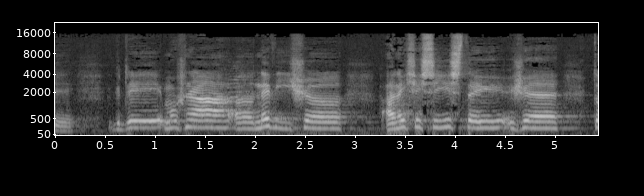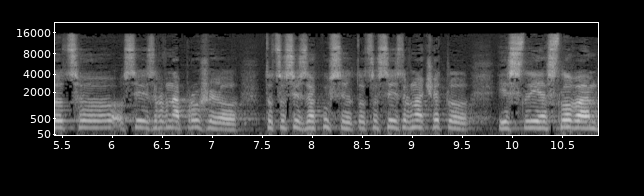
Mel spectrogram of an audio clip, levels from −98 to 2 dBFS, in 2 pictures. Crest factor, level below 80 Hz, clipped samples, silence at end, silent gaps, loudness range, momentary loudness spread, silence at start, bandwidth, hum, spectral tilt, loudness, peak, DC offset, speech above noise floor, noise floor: 20 dB; -68 dBFS; under 0.1%; 0 s; none; 3 LU; 11 LU; 0 s; 15.5 kHz; none; -1 dB/octave; -27 LUFS; -10 dBFS; under 0.1%; 21 dB; -50 dBFS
